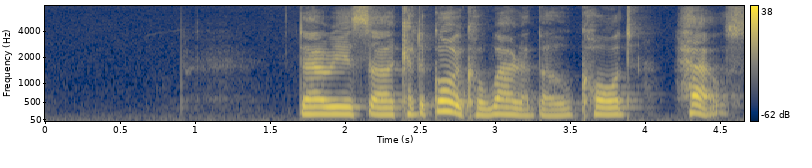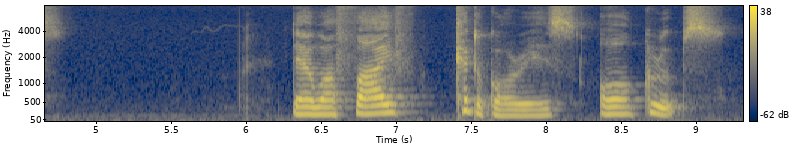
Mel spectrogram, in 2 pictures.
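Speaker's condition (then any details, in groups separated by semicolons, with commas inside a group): No condition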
